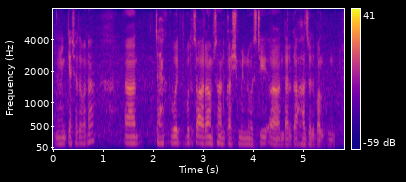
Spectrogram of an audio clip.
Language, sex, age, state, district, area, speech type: Kashmiri, male, 45-60, Jammu and Kashmir, Srinagar, urban, spontaneous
